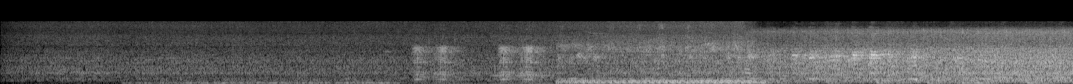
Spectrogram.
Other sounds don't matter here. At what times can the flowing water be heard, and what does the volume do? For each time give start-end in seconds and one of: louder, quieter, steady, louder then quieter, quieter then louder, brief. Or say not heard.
0.0-10.7 louder.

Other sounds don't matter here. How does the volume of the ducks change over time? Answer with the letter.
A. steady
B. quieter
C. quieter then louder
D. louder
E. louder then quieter
D.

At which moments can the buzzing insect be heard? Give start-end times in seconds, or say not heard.
not heard.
